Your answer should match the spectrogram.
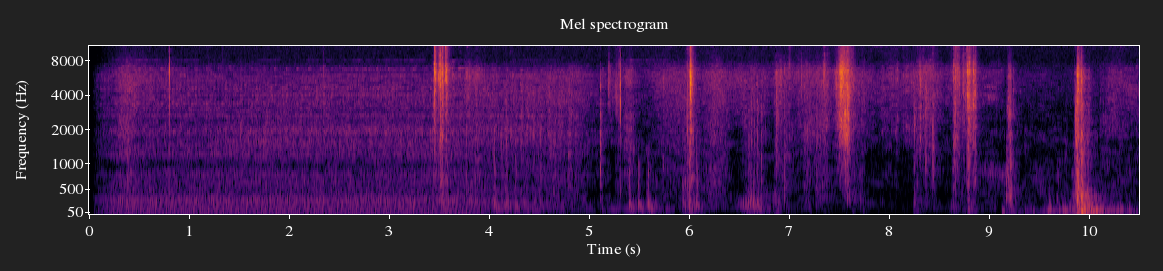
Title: FORD CMAX 1.6 2008y, Strange noise after 20sec from engine shutdown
